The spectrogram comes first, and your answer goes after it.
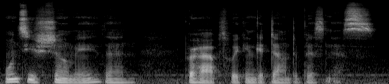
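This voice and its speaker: An actor playing a suave, sadistic vampire lord in an ASMR roleplay, with a theatrical, silky, condescending manner and a husky, gravelly voice. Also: male voice, low-pitched, a little hiss or hum, lightly acted. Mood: silky, insistent. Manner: theatrical, silky, condescending endearments, drawn-out phrasing. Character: suave sadistic male vampire lord, predatory, mocking, possessive.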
